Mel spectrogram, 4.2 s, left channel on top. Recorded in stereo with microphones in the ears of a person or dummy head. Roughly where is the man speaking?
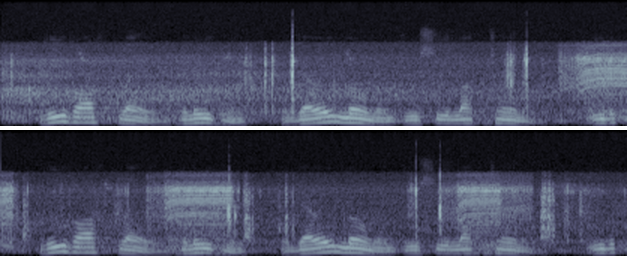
Centre.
